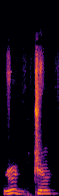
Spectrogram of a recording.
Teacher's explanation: ra with the dhamma joins onto the jim mushaddad with the fatha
